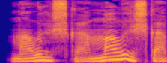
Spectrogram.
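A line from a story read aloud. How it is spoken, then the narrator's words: Muttered. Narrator (Russian): бормотал он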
